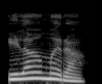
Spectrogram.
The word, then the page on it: ಇಳಾಮರ: iḷāmara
